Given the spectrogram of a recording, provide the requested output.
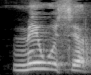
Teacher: تقلب الياء واو، وذلك إذا وقعت الياء ساكنة بعد ضم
